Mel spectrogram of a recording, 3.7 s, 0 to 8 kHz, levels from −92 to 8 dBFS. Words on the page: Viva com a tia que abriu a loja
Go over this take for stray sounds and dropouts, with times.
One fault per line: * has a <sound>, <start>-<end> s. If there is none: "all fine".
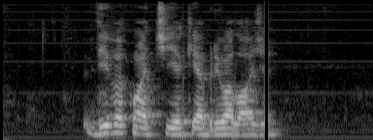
* has a dropout, 2.6-2.7 s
